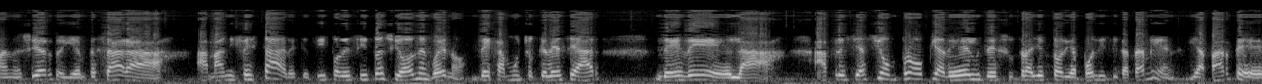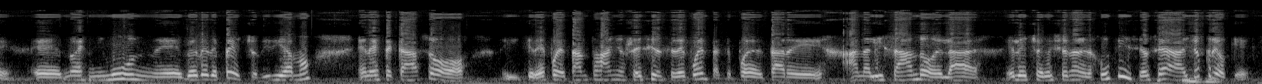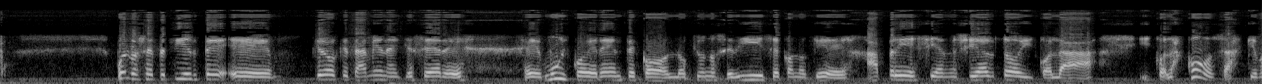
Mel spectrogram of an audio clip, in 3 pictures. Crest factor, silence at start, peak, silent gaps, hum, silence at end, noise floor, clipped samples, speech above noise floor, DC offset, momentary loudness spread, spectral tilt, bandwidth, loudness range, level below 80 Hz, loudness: 14 dB; 0 s; -8 dBFS; none; none; 0 s; -42 dBFS; under 0.1%; 20 dB; under 0.1%; 8 LU; -2.5 dB/octave; 13.5 kHz; 2 LU; -48 dBFS; -21 LUFS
